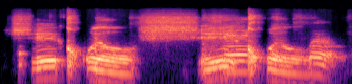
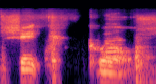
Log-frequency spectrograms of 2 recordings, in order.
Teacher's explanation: Now that Q labulized gray W, you round your lips, you blow out, and you make the Q sound, which is said in the back end of the mouth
